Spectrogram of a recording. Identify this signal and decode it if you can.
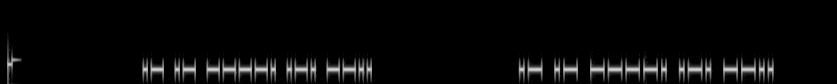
Morse code, heard as a keyed tone, about 29 wpm, 700 Hz. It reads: AA9RZ AA9RZ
